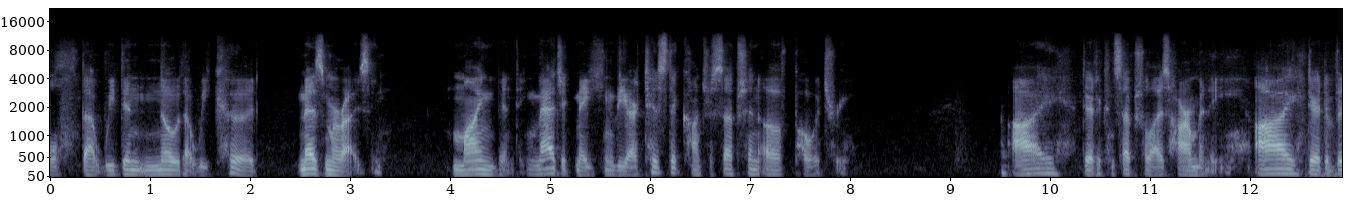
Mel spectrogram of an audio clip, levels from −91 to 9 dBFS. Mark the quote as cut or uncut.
cut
